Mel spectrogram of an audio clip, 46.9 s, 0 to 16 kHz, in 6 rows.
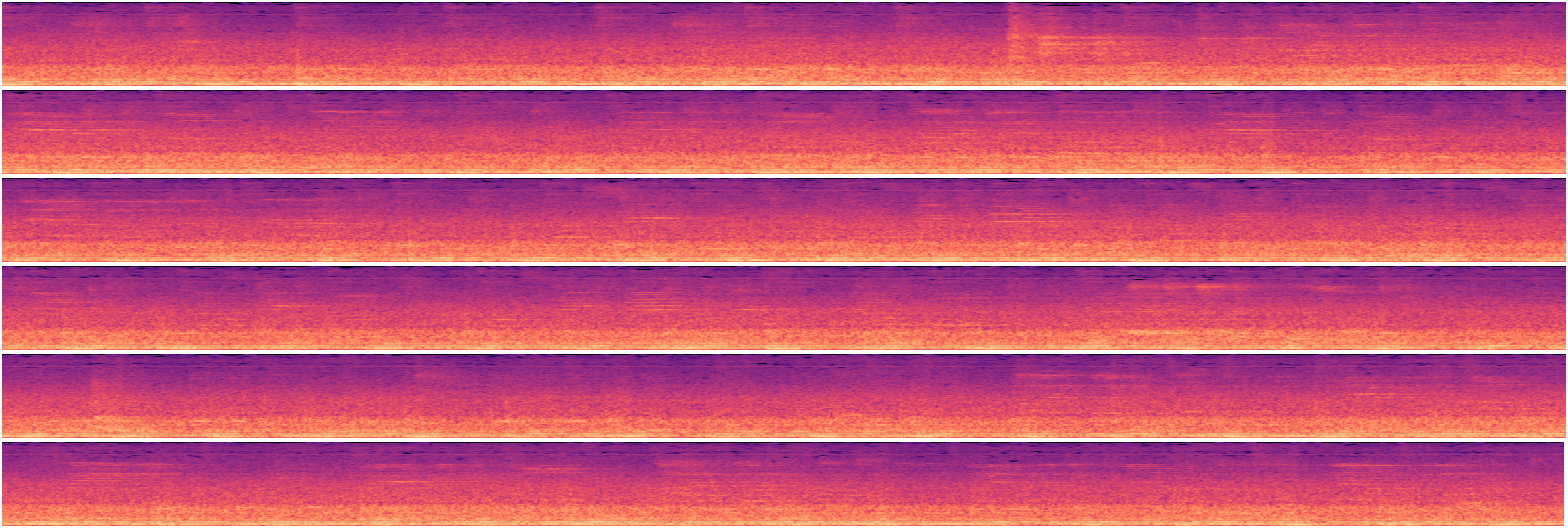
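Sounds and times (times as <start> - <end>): exercise machine rumble: 0.0 - 46.9.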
